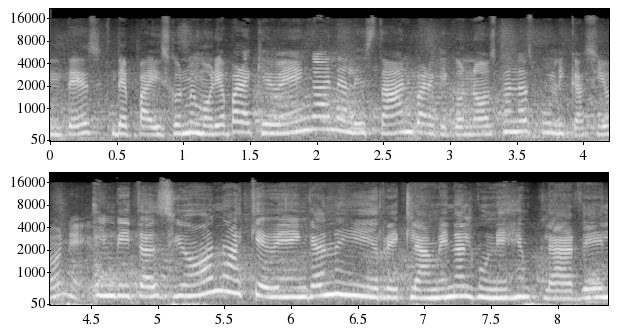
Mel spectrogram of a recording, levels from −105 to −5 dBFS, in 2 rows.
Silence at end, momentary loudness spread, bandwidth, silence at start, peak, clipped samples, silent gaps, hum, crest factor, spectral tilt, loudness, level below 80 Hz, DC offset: 0 s; 6 LU; 17 kHz; 0 s; -4 dBFS; under 0.1%; none; none; 10 dB; -4.5 dB/octave; -14 LUFS; -32 dBFS; under 0.1%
